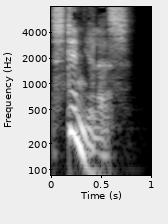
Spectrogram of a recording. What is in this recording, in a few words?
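"stimulus", British English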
